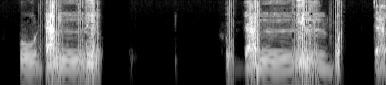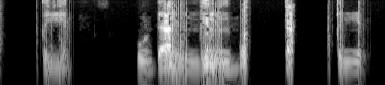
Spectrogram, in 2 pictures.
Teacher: Terus dibaca idgham tapi tanpa gunnah. Ini untuk yang bila gunnah dulu.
